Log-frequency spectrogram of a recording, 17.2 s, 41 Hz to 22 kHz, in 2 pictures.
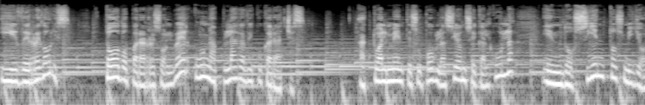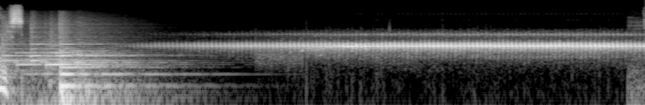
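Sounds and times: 
speech: 0:00.0 - 0:04.2, 0:04.8 - 0:09.6
cane toad trilling croak: 0:10.5 - 0:17.1.

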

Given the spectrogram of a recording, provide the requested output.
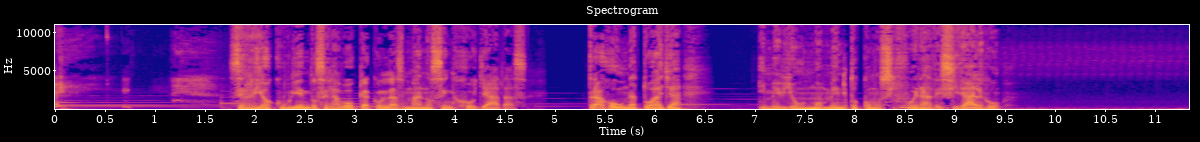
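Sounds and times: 
speech: 0:00.7 - 0:09.6
cicadas singing: 0:07.1 - 0:11.3.

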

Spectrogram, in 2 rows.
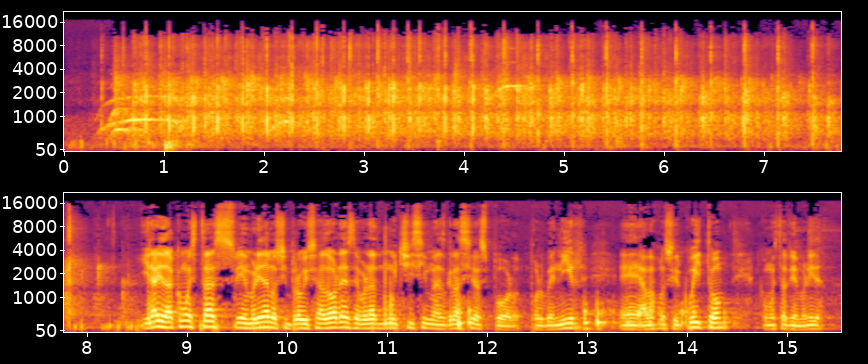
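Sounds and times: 
person whooping or cheering: 0:00.3 - 0:01.2
audience applause welcoming a guest: 0:00.3 - 0:08.3
speech: 0:08.6 - 0:15.5.

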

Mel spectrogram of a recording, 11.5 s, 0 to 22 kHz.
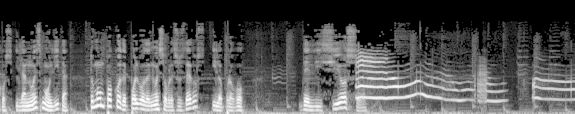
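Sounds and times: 
speech: 0:00.0 - 0:05.0, 0:06.0 - 0:07.3
woman imitating a cat yowling: 0:07.1 - 0:11.5.

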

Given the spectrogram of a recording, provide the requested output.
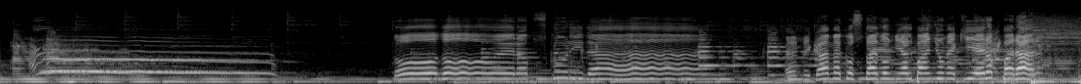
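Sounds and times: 
speech: 0:00.1 - 0:00.9, 0:03.9 - 0:07.2, 0:08.0 - 0:10.7
long howl: 0:00.2 - 0:02.8.

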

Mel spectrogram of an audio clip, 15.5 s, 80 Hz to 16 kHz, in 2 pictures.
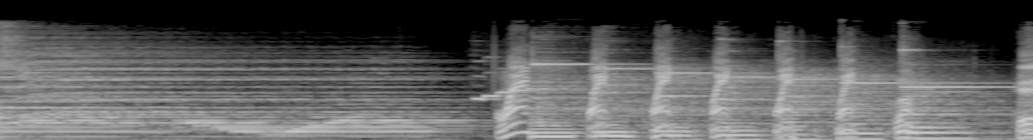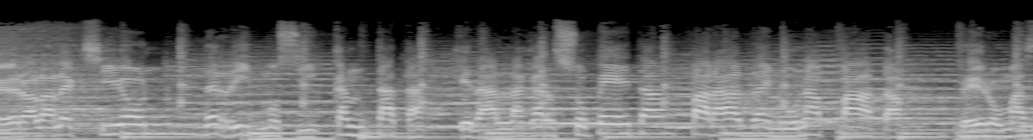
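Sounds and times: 
sustained melodic musical passage: 0:00.7 - 0:15.4
speech: 0:03.7 - 0:15.4
loud rhythmic duck-like quacks: 0:03.8 - 0:06.6.

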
